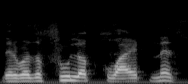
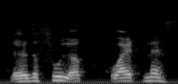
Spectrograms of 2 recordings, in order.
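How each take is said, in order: First: Very slow and louder, words spaced out; slow, louder model reading. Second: Very slow repeat at a gentler level; slow, softer repeat. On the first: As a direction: read it slowly and clearly to the class. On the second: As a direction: say it again slowly and more softly. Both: Shown as a demonstration. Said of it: "quietness".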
